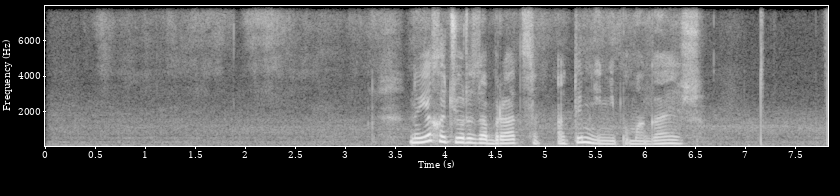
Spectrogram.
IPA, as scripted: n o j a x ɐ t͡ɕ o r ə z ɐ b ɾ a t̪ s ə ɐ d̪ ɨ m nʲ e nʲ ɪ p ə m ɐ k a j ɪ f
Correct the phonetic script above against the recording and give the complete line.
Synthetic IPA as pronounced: n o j a x ɐ t͡ɕ u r ə z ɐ b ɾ a t̪ s ə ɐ t̪ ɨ m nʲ e nʲ ɪ p ə m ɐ ɡ a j ɪ ʂ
